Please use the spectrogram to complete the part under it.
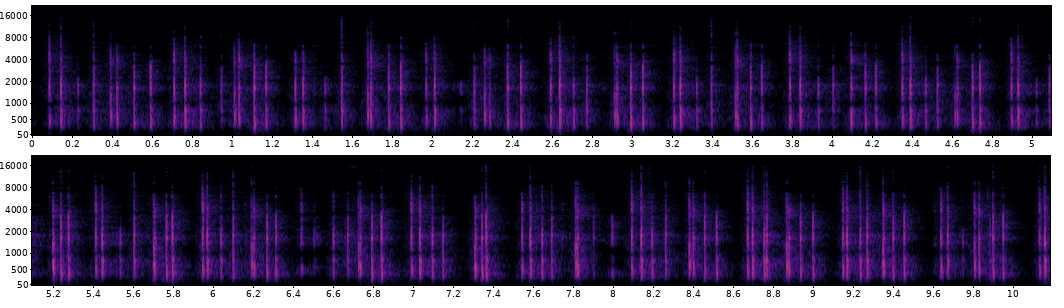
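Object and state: Cardboard dinosaur model tapped with nails.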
